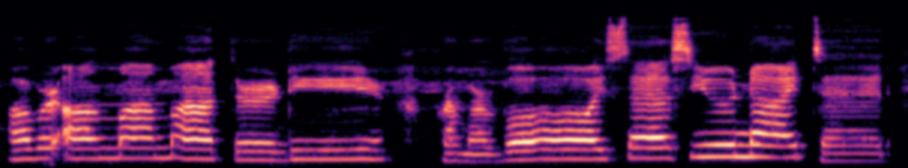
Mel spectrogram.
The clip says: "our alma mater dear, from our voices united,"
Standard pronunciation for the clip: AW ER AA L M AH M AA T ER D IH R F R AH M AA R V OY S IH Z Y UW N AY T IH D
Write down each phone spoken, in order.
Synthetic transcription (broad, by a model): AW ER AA M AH M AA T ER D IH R F R AH M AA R V OY S IH Z Y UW N AY T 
